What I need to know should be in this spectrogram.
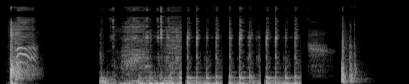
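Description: A chandelier rattles and creaks as something swings from it.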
